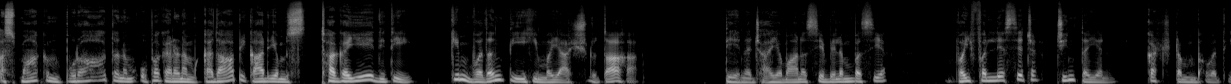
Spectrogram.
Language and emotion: Sanskrit, fearful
